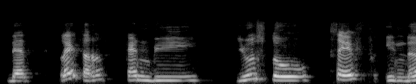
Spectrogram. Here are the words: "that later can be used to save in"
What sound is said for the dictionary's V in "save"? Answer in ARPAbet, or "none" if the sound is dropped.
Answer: F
